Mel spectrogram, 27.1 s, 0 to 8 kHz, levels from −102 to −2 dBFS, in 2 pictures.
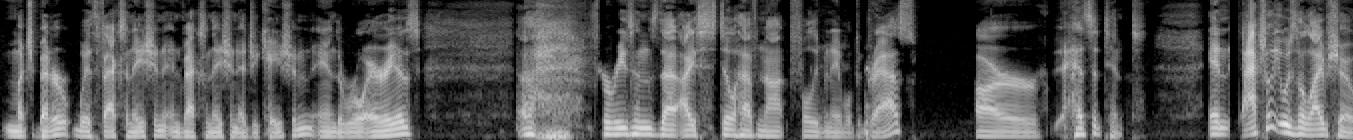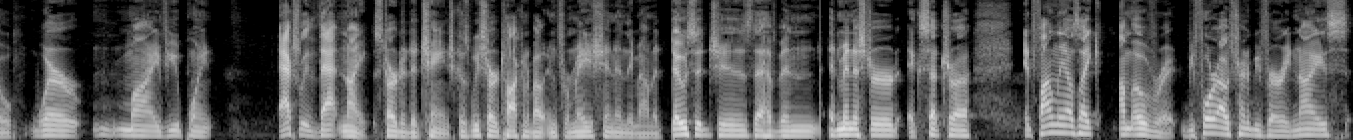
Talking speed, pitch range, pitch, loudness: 165 wpm, 95-125 Hz, 110 Hz, -25 LUFS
